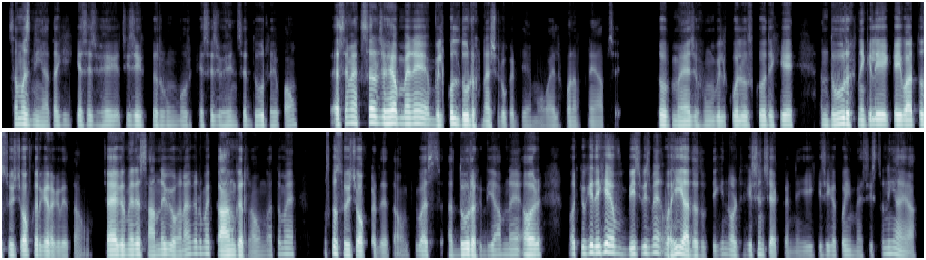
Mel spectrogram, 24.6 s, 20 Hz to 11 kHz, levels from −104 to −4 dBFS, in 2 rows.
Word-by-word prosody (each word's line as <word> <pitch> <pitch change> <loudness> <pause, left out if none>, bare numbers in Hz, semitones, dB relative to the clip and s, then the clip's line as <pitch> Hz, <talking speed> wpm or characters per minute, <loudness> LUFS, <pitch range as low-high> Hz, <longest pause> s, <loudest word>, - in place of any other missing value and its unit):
समझ 140 -1 +1
नहीं 115 -3 -9
आता 110 +2 -9
कि 125 +1 -16
कैसे 120 0 -7
जो 110 -2 -21
है 115 +1 -8
ये 120 - -11
चीज़ें 120 -1 -7
करूँ, 115 0 -13
और 115 - -13
कैसे 115 +2 -11
जो 115 -1 -13
है 110 - -10
इनसे 115 0 -12
दूर 120 +2 -5
रह 110 - -9
पाऊँ? 120 +2 -12 0.5
ऐसे 135 +5 0
में 170 - +2
अक्सर 175 +2 +4
जो 160 -1 +4
है 160 - +9
अब 165 - +7
मैंने 155 -1 +4
बिल्कुल 125 +4 +3
दूर 125 -1 +6
रखना 110 -1 -6
शुरू 105 0 -11
कर 100 0 -14
दिया 105 +1 -21
है 100 - -24
मोबाइल 105 +1 -19
फ़ोन 105 +1 -16
अपने 105 +1 -19
आप 100 -1 -17
से। - - -29 0.6
तो 125 - +4
अब - - -9
मैं 115 +1 -1
जो 110 - -10
हूँ 115 +1 -12
बिल्कुल 115 +1 -4
उसको 115 +2 -3
देखिए 120 +2 -2
अ, 125 +2 -19
दूर 130 +4 +4
रखने 130 -2 0
के 130 +1 -2
लिए 130 0 +6
कई 130 +1 +4
बार 125 0 +5
तो 135 - +2
स्विच 130 -2 -6
ऑफ 120 0 +4
करके 120 -3 +1
रख 105 -1 -5
देता 100 -2 -12
हूँ। 130 +2 -23 0.2
चाहे 125 0 +7
अगर 125 0 +3
मेरे 130 +1 +2
सामने 125 +1 -4
भी 135 - -3
होगा 110 -2 -3
ना 125 +4 -6
अगर 155 +2 -8
मैं 155 -1 -6
काम 120 +1 +5
कर 115 -2 +2
रहा 100 - -14
होऊँगा 115 +3 -17
तो 145 - -14
मैं 145 0 -8 0.4
उसको 165 - 0
स्विच 130 -5 -2
ऑफ 110 -1 +3
कर - - -9
देता 100 -2 -14
हूँ 120 - -21
कि 120 +1 -22
बस 115 -1 -5
अ, 120 - -7
दूर 135 +2 +4
रख 115 - -1
दिया 120 +3 -11
आपने 130 +1 -10
और 135 0 +3 0.4
और 145 - -3
क्योंकि 160 +5 +1
देखिए 180 +4 +6
अब 180 -2 +3
वो 155 - -14
बीच-बीच 150 +4 -2
में 185 0 -2
वही 140 +4 +2
आदत 115 -1 -3
होती 110 +2 -17
है - - -21
कि 140 - -16
नोटिफ़िकेशन 125 +1 -9
चेक 105 -5 -6
करने 100 -1 -21
की। 110 +1 -16
किसी 115 +1 -16
का 120 - -10
कोई 120 +1 -11
मैसेज 110 +1 -20
तो 150 - -15
नहीं 155 -1 -7
आया? 110 -6 -8
120 Hz, 270 wpm, -22 LUFS, 115-135 Hz, 0.6 s, है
